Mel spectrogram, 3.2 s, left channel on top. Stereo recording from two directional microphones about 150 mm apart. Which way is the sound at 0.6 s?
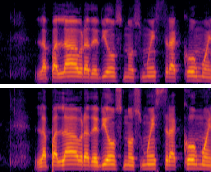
35° right (ahead or behind).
